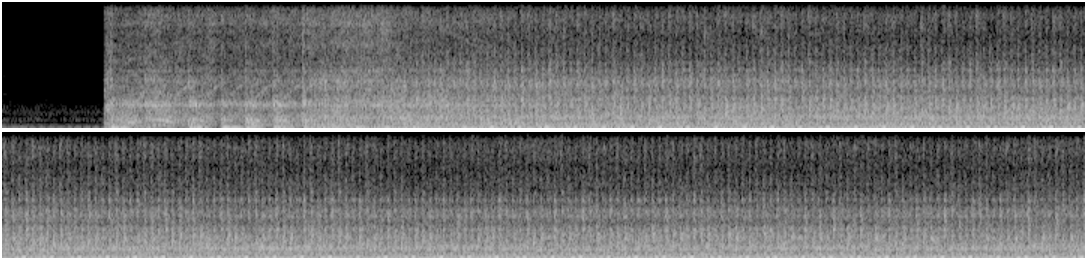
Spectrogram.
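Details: Vivaro diesel after replacing holed fuel priming bulb and fuel line and bleeding air: quick crank, catches immediately, steady even diesel clatter at idle with no misses or stumbles, no leaks; healthy start and idle.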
